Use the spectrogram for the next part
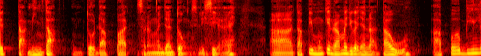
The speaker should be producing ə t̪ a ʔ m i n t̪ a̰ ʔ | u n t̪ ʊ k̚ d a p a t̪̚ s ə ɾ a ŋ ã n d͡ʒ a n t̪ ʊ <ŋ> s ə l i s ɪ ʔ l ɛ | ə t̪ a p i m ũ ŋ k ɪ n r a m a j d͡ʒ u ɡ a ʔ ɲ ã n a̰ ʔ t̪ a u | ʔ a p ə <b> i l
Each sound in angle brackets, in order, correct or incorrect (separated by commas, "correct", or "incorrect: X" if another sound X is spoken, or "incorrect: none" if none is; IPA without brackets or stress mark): correct, correct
